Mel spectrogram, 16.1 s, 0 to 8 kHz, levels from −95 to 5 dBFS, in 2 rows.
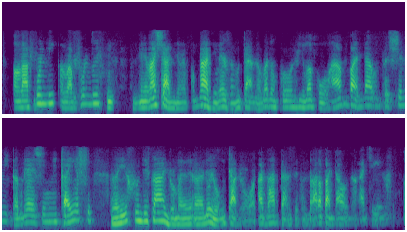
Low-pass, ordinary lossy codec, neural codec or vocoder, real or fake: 7.2 kHz; AAC, 16 kbps; codec, 16 kHz, 0.5 kbps, FunCodec, trained on Chinese and English, 25 frames a second; fake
